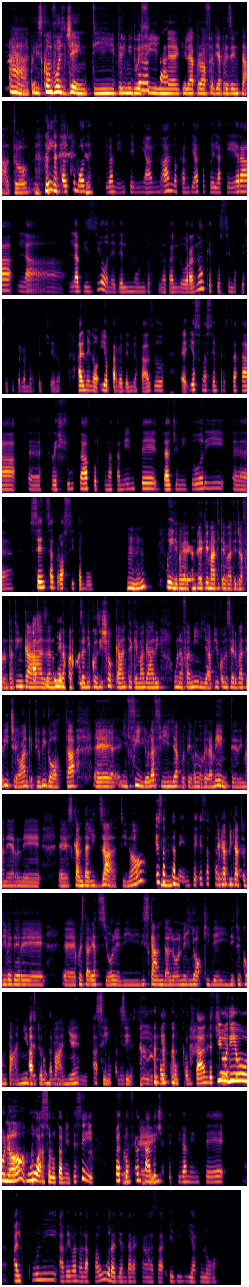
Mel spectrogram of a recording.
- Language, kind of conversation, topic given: Italian, podcast, Qual è un film che ti ha cambiato e che cosa ti ha colpito davvero?
- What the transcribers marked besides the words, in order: chuckle; tapping; "magari" said as "magare"; chuckle; other background noise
